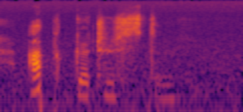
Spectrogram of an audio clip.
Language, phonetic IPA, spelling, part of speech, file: German, [ˈapˌɡœtɪʃstn̩], abgöttischsten, adjective, De-abgöttischsten.ogg
- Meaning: 1. superlative degree of abgöttisch 2. inflection of abgöttisch: strong genitive masculine/neuter singular superlative degree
